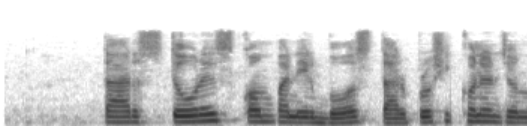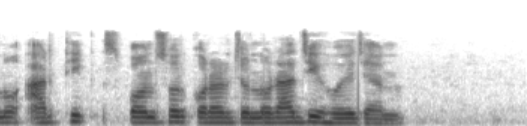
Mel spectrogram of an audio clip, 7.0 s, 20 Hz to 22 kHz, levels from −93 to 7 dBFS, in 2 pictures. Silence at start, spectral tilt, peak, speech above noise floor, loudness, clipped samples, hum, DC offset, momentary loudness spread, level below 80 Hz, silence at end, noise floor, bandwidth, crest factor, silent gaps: 0.7 s; -6 dB/octave; -6 dBFS; 38 dB; -22 LUFS; under 0.1%; none; under 0.1%; 7 LU; -58 dBFS; 0.8 s; -59 dBFS; 8.2 kHz; 16 dB; none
